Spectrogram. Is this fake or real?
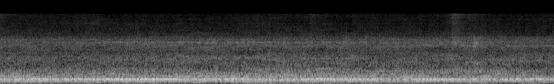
fake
